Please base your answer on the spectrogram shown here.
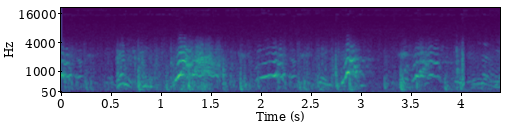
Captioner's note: laughing; Lucky whooping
